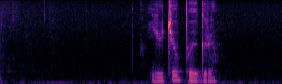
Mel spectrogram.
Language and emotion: Russian, neutral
